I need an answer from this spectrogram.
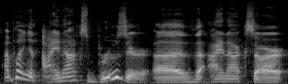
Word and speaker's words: Inox: I'm playing an uh is it pronounced Inox yes I'm playing an Inox Bruiser uh the Inox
